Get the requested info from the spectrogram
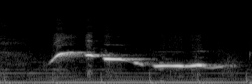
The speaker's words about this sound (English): It's kind of fun when you hike to whistle. Do you know how to whistle? yeah, that's a fun thing to do.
